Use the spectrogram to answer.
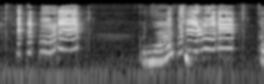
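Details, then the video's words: Talking parrot voicing Malayalam-like words in two bursts: squeaky, harmonic syllables that bend up and down, then a rising swoop and a quick chattering run, with quiet indoor hum between. "Malayalam talking parrot"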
